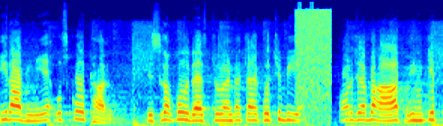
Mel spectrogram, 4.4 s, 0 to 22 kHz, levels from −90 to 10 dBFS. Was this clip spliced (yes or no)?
yes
